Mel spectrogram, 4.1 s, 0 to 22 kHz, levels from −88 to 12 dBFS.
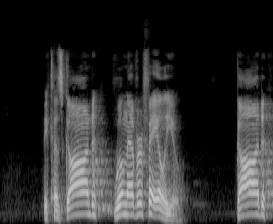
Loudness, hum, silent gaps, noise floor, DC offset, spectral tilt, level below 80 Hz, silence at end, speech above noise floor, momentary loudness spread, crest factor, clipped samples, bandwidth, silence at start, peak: -17 LUFS; none; none; -66 dBFS; under 0.1%; -5 dB/octave; -54 dBFS; 0 s; 50 dB; 11 LU; 14 dB; under 0.1%; 9.2 kHz; 0.65 s; -4 dBFS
